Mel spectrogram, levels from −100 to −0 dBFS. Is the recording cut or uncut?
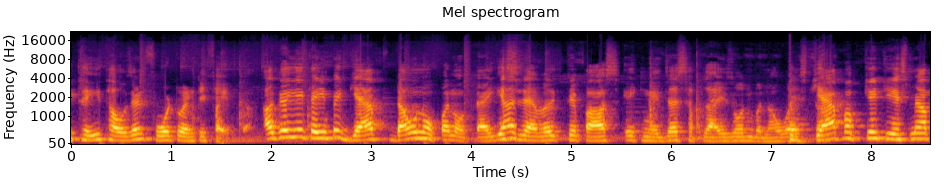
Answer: cut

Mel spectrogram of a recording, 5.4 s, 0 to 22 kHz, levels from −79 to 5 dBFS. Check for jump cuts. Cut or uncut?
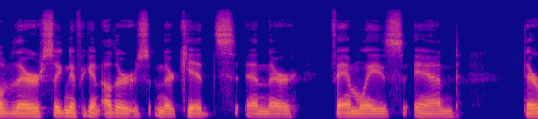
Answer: uncut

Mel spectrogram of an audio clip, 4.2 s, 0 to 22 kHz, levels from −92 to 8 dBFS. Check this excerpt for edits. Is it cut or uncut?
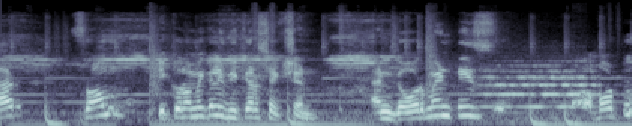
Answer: uncut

